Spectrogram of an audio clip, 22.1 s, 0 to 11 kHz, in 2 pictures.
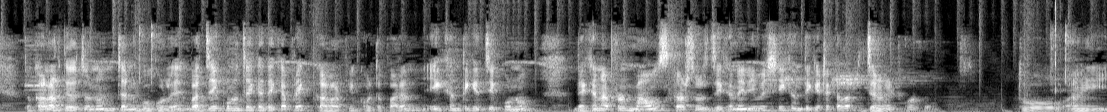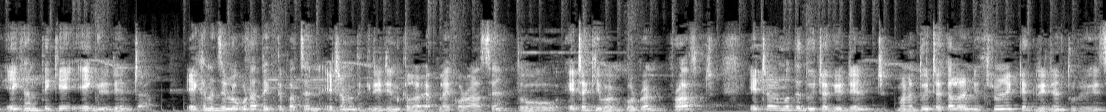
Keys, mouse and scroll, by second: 3.8 scroll down 1.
